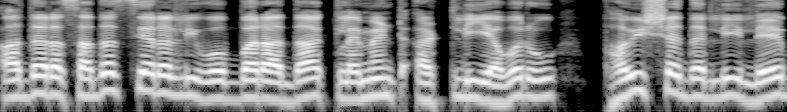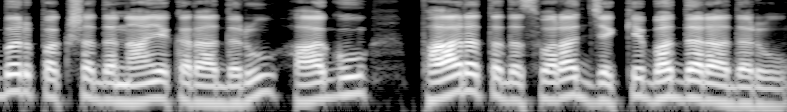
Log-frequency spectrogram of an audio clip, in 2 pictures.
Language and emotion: Kannada, neutral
